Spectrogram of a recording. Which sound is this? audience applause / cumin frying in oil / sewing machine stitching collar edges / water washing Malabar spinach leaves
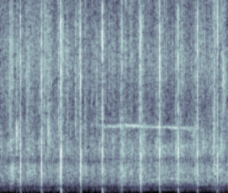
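audience applause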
